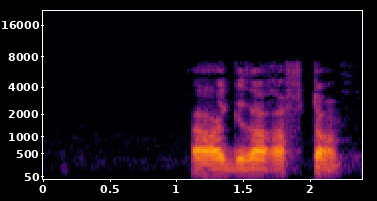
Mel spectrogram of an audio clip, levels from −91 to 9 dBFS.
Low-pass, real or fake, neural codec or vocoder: 7.2 kHz; real; none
